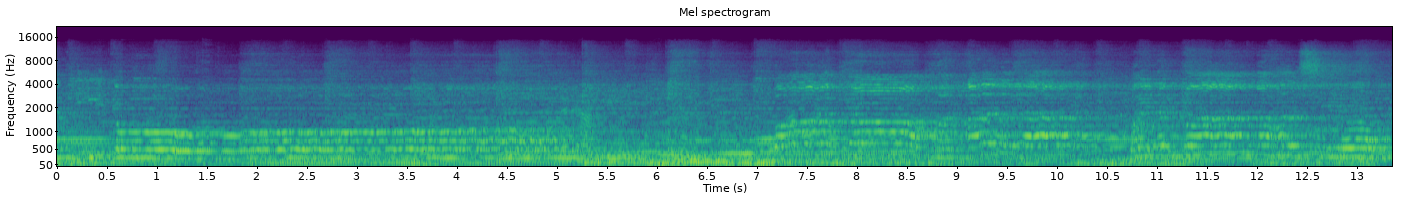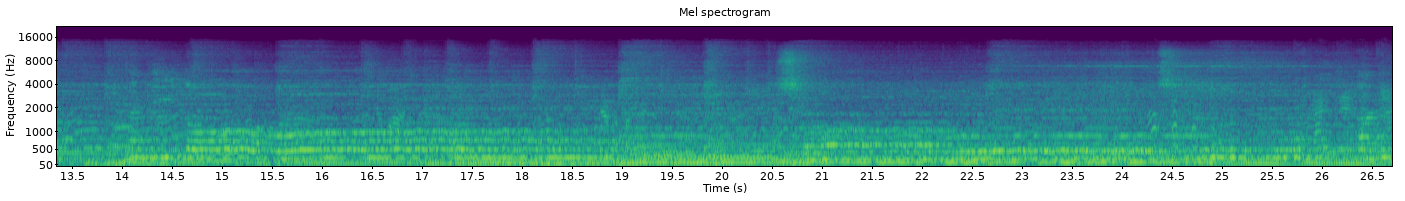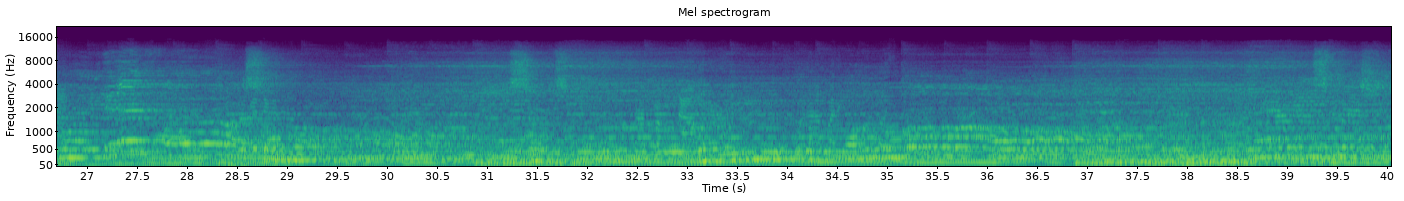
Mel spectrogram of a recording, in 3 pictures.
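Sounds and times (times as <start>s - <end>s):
man singing into microphone: 0.0s - 40.0s
musical accompaniment: 0.0s - 40.0s.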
